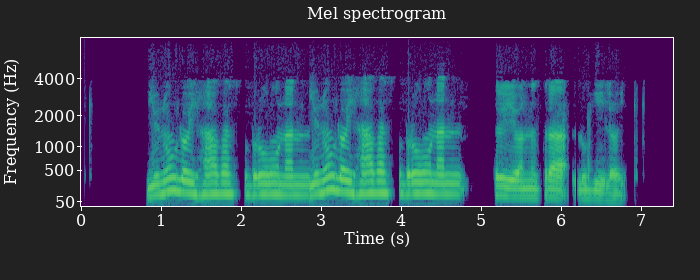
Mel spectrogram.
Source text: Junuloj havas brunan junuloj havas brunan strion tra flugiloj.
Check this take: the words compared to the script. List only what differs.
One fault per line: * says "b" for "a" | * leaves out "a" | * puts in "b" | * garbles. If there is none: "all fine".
all fine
